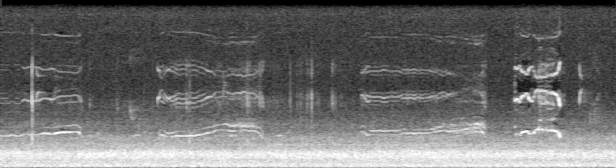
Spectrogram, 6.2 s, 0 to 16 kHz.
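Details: Berry College bald eagles, mother and young on the nest with delivered fish, morning of 12 April 2023. Repeated long, thin whistles, some slightly rising, spread through six seconds over a persistent hiss.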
